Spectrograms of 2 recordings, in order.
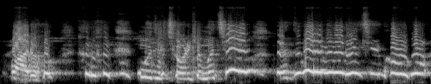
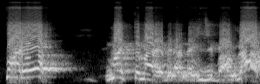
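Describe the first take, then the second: First: Hammed-up wailing plea, soaring very high; tearful pleading. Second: Dramatic declaration. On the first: Teacher acts out lover begging Paro not to leave, tearful pleading. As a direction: beg like a melodramatic weeping lover. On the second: Teacher replays lover's plea to Paro without weeping, dramatic declaration. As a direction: call out the name long, then rush the vow. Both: Shown as a demonstration.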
